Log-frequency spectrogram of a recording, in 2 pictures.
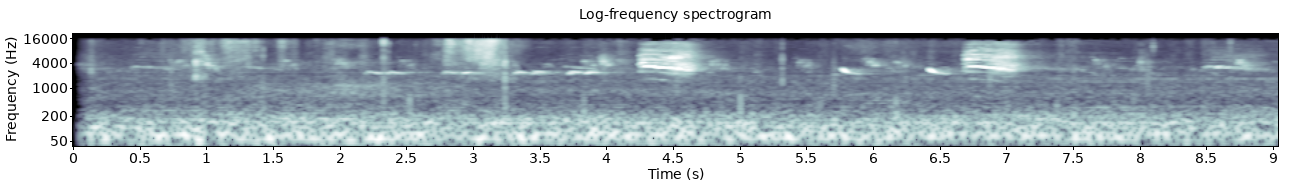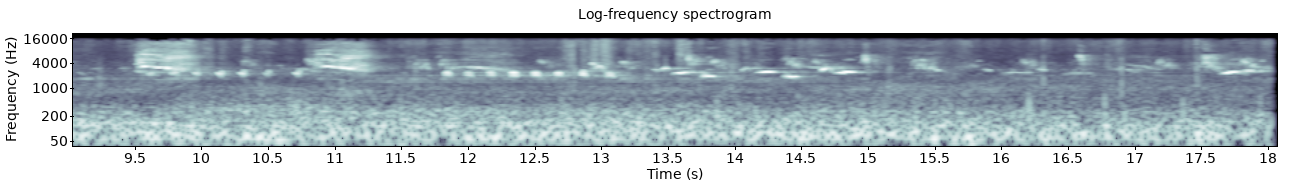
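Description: Several wild birds chirping and calling over a steady low background rumble, with a couple of fast trills and a few harsh calls.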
